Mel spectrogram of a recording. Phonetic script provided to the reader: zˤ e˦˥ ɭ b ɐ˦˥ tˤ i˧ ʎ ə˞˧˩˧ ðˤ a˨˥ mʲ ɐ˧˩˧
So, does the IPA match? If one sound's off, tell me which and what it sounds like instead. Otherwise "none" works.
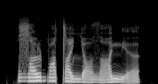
none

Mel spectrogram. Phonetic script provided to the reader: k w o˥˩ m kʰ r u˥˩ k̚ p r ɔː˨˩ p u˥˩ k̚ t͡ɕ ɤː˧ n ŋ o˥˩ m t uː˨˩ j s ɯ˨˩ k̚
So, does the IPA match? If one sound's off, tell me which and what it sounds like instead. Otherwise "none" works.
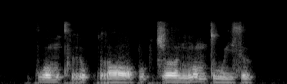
none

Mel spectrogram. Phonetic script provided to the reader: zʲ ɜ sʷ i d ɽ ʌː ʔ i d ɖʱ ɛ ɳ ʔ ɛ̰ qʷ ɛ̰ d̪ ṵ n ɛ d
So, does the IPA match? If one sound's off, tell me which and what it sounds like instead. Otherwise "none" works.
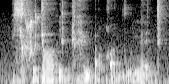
ɜ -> ɛ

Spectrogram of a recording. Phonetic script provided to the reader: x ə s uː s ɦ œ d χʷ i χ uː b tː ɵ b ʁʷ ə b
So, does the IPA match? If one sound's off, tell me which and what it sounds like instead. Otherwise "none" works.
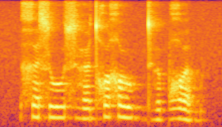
tː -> dʱ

